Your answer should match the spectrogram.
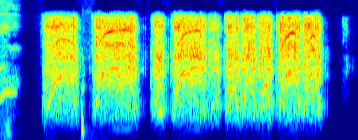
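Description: A power drill runs in several loud bursts of a few seconds each, close up, with brief pauses and pitch dips between them, alone with no talk.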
